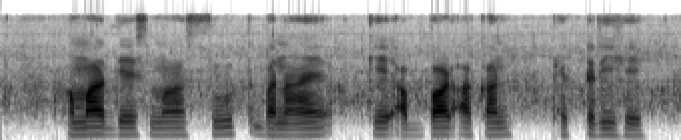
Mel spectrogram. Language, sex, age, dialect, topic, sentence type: Chhattisgarhi, male, 18-24, Western/Budati/Khatahi, agriculture, statement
